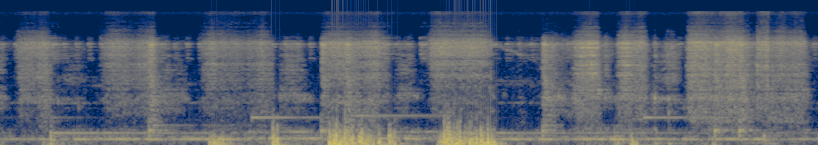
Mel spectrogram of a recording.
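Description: Breath blown hard onto a false-eyelash strip to set its lash adhesive tacky: two strong puffs in the middle, with lighter blowing around them, over steady background music.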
